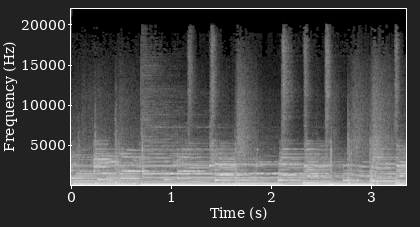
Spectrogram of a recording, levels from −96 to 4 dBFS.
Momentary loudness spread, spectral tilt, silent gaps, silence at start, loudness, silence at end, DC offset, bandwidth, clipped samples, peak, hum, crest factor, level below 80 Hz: 2 LU; -6.5 dB/octave; none; 0 s; -13 LUFS; 0 s; under 0.1%; 18 kHz; under 0.1%; 0 dBFS; none; 12 dB; -24 dBFS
